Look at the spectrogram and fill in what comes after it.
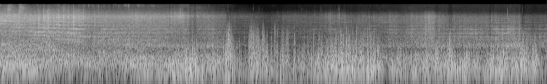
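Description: Double-stack container train's well cars rolling past, steel wheels on rail giving a loud steady rumble with faint squealing tones in the first couple of seconds. About four and a half seconds in, the end of the train goes by and the rail noise drops to a quieter, uneven rumble as it recedes.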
